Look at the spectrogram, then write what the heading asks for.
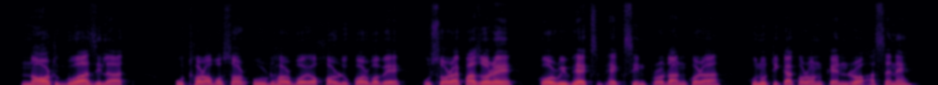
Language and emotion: Assamese, neutral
